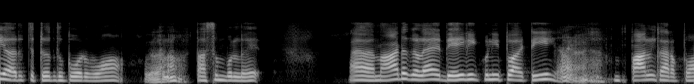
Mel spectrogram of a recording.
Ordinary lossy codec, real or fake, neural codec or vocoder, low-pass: none; fake; codec, 16 kHz, 1 kbps, FunCodec, trained on Chinese and English, 50 frames a second; 7.2 kHz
